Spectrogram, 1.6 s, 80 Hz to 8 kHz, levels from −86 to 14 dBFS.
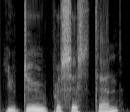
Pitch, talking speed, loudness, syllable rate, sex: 150 Hz, 145 wpm, -14 LUFS, 3.5 syllables/s, male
